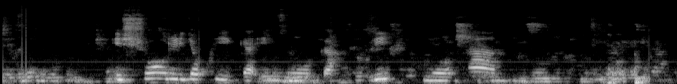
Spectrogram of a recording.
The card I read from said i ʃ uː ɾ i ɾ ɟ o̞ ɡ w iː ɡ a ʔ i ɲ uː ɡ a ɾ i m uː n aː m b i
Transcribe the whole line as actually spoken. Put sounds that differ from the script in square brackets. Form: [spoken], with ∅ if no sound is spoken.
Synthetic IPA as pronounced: i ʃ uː ɾ i ɾ ɟ o̞ [k] w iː ɡ a ʔ i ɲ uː ɡ a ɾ i m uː n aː m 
